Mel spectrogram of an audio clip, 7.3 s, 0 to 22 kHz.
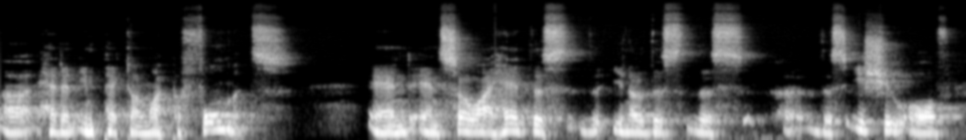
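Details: Adult man with Parkinson's disease diagnosed about 10 years earlier at age 49, now with cognitive decline, word loss, stammering and occasional slurring; Parkinsonian speech with word-finding difficulty.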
